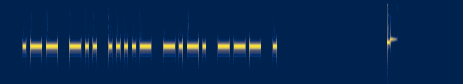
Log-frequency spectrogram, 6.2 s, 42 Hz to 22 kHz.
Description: Morse code, heard as a keyed tone, about 20 wpm, 700 Hz. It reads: WD4COE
